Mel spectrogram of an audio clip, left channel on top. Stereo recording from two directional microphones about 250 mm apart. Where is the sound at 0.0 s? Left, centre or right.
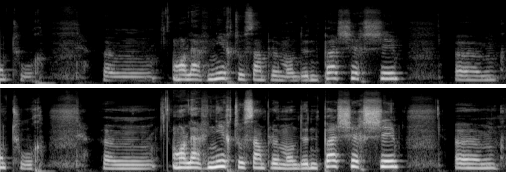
Right.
